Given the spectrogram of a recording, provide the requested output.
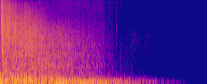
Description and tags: My First Recorded Explosion
A firecracker explodes, compressed and edited in Audacity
